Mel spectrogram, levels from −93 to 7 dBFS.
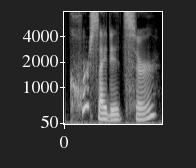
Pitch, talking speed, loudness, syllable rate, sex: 175 Hz, 245 wpm, -18 LUFS, 5.1 syllables/s, female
